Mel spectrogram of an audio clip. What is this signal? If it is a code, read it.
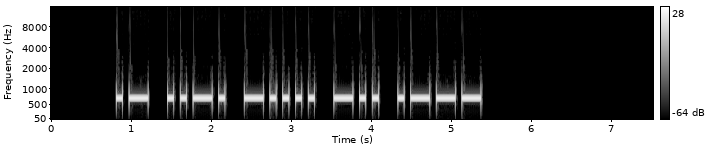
Morse code, heard as a keyed tone, about 15 wpm, 700 Hz. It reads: AF6DJ
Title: USA Call Signs - 5 Characters - Repeated 3x - 15wpm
